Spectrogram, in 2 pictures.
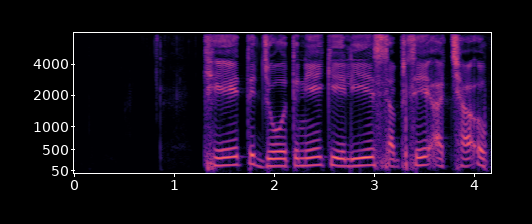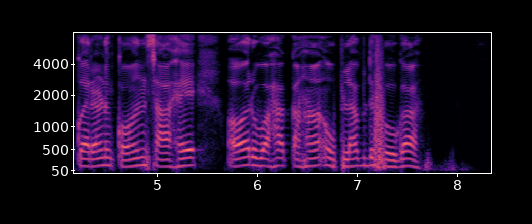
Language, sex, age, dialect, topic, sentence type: Hindi, male, 18-24, Garhwali, agriculture, question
